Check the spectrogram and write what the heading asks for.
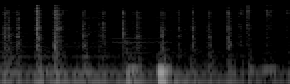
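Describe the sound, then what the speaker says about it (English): Quick fingers typing on a computer keyboard, a rapid uneven patter of close, faint key clicks with one heavier thunk in the middle, no voices. "but let's just type this in real quick."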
